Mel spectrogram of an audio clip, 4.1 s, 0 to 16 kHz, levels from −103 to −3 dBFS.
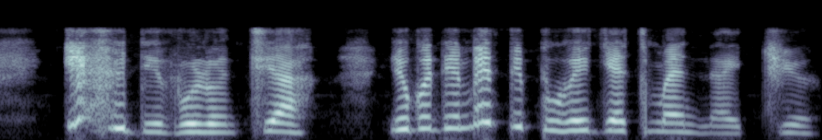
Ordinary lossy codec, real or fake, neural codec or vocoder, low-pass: none; fake; codec, 16 kHz, 2 kbps, FunCodec, trained on LibriTTS, 25 frames a second; 7.2 kHz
